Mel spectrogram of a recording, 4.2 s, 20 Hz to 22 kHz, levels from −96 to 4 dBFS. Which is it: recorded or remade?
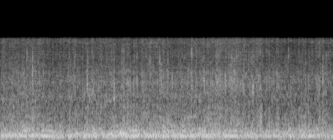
remade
